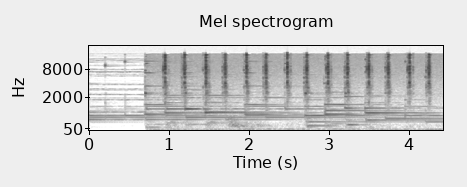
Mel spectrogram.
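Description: Light background music, joined less than a second in by a clock-like ticking effect at about four ticks a second, counting down the thinking time for a quiz question.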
